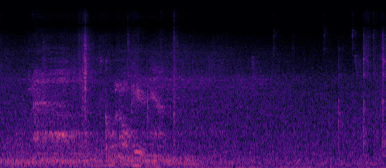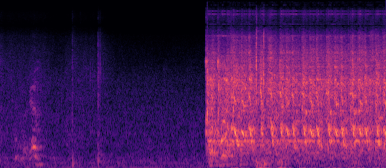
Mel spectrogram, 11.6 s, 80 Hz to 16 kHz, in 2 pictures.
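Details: 1976 Harley-Davidson Ironhead V-twin with handlebar starter and enrichment pulled, first start: fast, loud, lumpy high idle; owner suspects the idle set screw was turned in too far.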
